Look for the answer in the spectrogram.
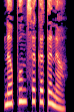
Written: ನಪುಂಸಕತನ

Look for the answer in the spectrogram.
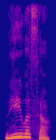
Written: ಧೀವಸ

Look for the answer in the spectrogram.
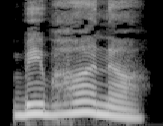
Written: ಬಾಬೂನ

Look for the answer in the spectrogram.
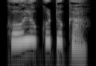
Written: ಕೋಲುಕುಟುಕ

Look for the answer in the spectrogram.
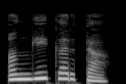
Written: ಅಂಕಕಾರ್ತಿ

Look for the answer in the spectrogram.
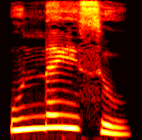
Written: ಉನ್ನಯಿಸು

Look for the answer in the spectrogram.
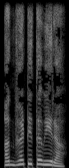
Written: ಅಗ್ಘಟಿತವೀರ

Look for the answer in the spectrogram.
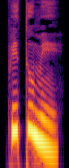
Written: ಪತಮ

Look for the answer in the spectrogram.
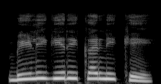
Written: ಬಿಳಿಗಿರಿಕರ್ಣಿಕೆ

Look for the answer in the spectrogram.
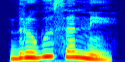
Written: ದೃಗುಸನ್ನೆ

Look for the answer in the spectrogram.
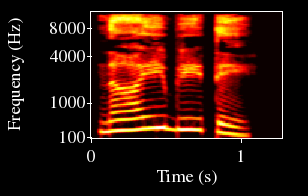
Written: ನಾಯಿಬೀಟೆ

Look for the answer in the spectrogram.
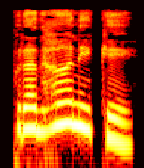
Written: ಪ್ರಧಾನಿಕೆ

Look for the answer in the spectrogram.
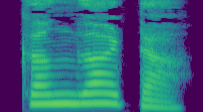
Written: ಗೊಂಗಟೆ

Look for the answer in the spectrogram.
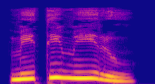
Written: ಮತಿಮರೆ

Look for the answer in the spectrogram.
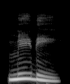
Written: ಮಿಡಿ

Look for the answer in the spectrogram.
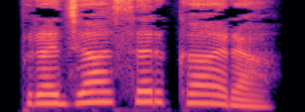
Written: ಪ್ರಜಾಸರ್ಕಾರ

